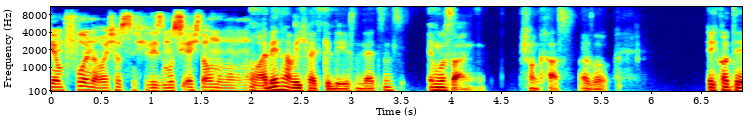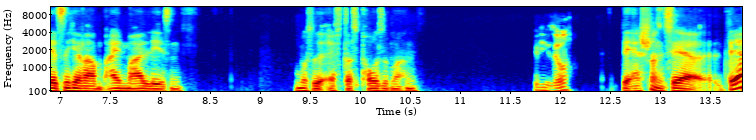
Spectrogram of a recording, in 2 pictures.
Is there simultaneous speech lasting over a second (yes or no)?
no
